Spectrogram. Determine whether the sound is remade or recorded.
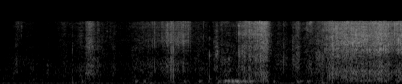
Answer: recorded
